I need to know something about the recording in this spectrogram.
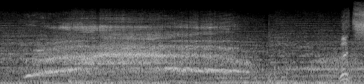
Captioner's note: monster roar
